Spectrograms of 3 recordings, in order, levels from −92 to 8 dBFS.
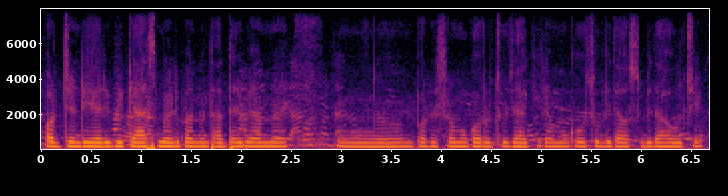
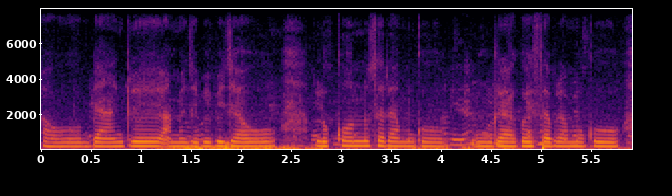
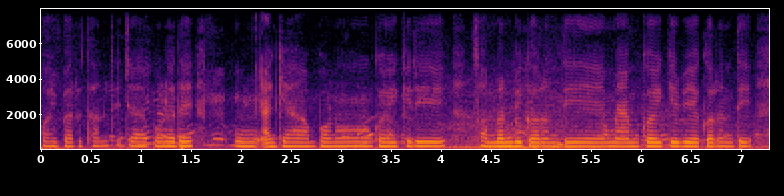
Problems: constant background noise, continuous background conversations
